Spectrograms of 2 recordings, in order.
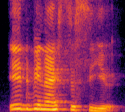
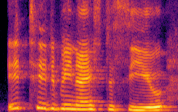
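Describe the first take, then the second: First: The contraction is said without any t sound. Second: The contraction has a t then a d. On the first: "we kind of take out that T sound" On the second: "it's a little bit uncommon to hear the t and then the d sound"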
